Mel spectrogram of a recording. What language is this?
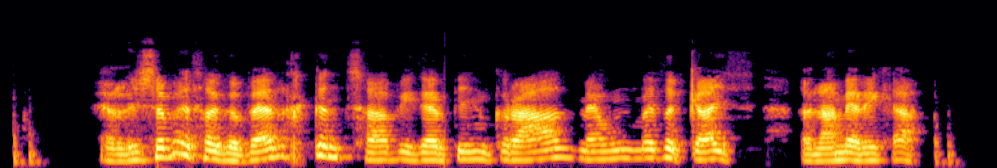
Welsh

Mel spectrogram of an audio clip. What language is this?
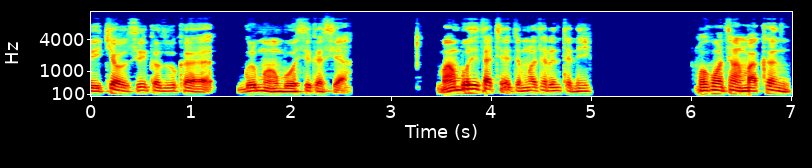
Hausa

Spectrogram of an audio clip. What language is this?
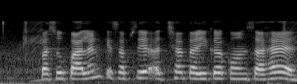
Magahi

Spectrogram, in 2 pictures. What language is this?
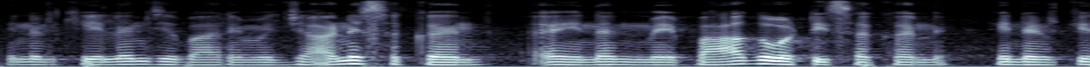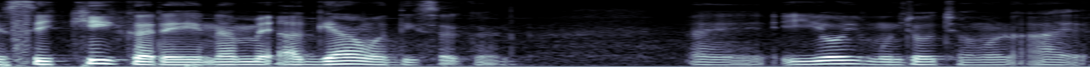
Sindhi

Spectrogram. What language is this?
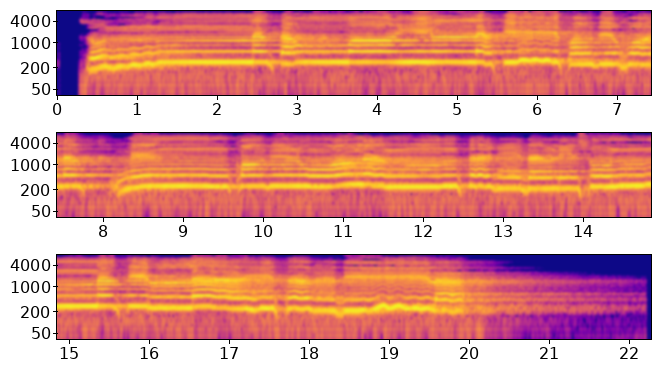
Arabic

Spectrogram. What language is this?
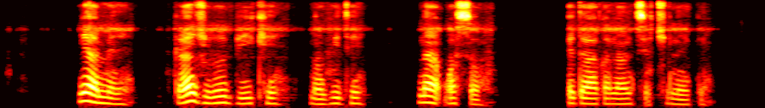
Igbo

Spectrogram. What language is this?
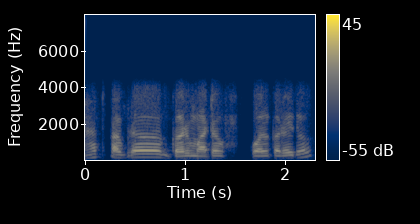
Gujarati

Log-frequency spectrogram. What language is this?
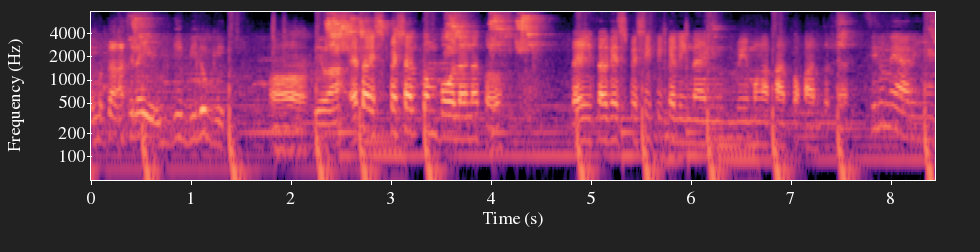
Filipino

